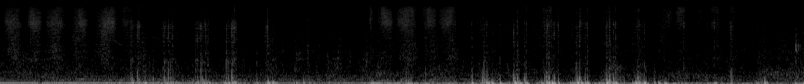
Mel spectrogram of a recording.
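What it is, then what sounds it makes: Cotton shirt fabric being scratched. Fingertips and nails of one or both hands scratch the fabric of a grey printed long-sleeve cotton shirt worn on the body, across the chest and shoulder. Quick, irregular strokes make a bright, raspy scratching, with a steady low rumble underneath.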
